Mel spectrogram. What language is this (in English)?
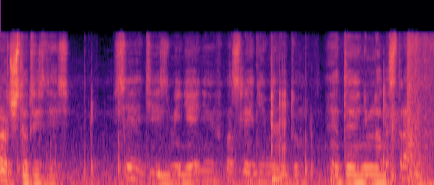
Russian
